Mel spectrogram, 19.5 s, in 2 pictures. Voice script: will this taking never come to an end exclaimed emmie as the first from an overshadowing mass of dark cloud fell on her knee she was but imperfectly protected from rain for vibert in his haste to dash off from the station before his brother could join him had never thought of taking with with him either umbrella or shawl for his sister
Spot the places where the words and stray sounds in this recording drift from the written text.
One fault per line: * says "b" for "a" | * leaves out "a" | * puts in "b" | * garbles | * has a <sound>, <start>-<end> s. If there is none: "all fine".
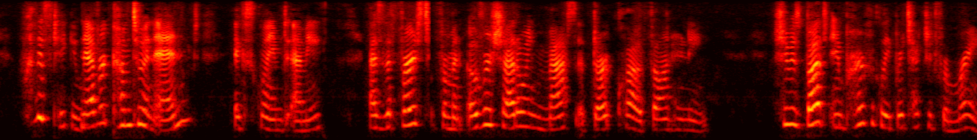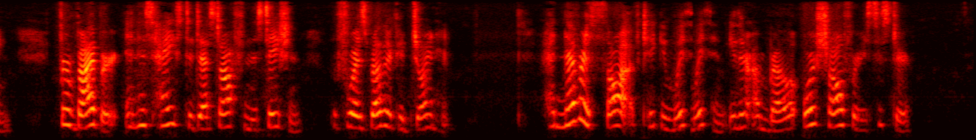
all fine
